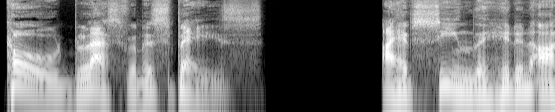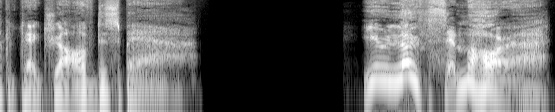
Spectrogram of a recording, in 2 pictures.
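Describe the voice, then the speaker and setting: A grave, ancient game villain, husky and low, pronouncing doom with portentous weight. The delivery is theatrical and solemn, recorded close and very dry. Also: male voice, wildly swooping pitch, very slow, pauses often, fairly bright tone, no echo, heavily acted. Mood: dark, incantatory. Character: grave, ancient cosmic sorcerer, bitter and doom-laden.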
